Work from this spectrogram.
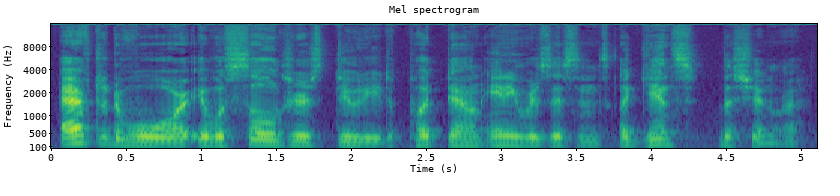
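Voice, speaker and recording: A man reading as a quiet young swordsman. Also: mid-range voice, moderate pace, close to an everyday voice. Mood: subdued. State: hoarse. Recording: game music playing behind.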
